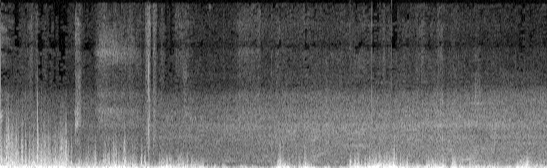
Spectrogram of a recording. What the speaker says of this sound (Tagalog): Nanginginig yung hangin.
